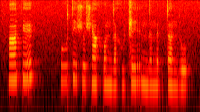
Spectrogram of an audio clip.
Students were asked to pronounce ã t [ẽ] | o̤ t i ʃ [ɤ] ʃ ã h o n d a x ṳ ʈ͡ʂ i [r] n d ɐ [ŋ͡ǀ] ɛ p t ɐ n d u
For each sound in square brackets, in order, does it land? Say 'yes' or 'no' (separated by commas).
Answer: yes, no, yes, no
